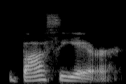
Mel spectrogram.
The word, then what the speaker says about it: Bossiere: It's a Bossiere.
